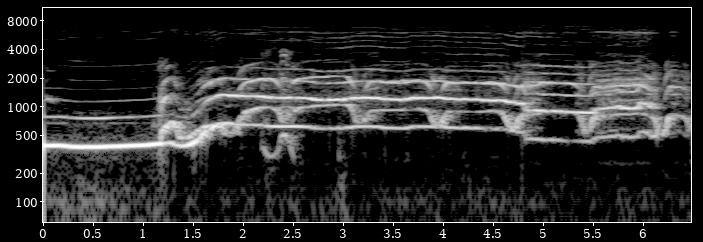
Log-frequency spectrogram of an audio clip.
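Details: Siberian Husky howling on request: a steady low tone opens, then the voice swoops upward into a long wavering howl with repeated dips and rises, rich in harmonics, ending on a sliding note.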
